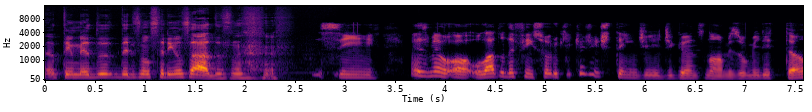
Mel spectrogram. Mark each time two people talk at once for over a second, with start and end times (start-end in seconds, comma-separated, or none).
none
